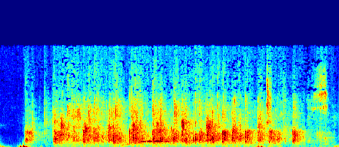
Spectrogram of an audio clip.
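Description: An audience breaks into applause after a brief pause, a dense wash of many hands clapping at a steady level for several seconds with no talking over it, clapping once in answer to a call for the cat people in the audience.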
